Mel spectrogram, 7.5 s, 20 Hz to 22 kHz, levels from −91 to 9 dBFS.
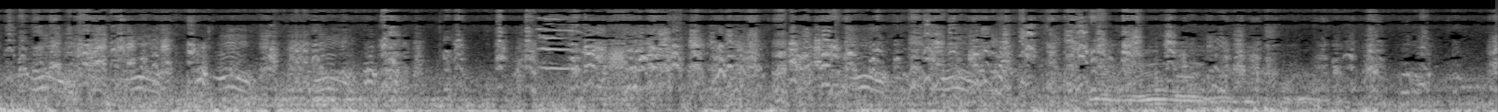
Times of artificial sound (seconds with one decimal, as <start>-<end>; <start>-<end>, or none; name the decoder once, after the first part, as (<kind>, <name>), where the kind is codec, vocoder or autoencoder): none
